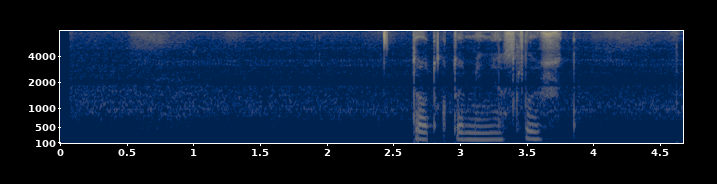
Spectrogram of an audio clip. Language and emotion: Russian, sad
